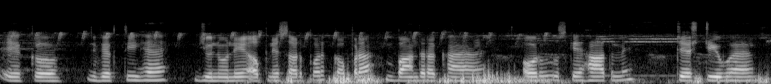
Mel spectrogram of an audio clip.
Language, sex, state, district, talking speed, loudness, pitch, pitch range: Hindi, male, Bihar, West Champaran, 140 wpm, -18 LUFS, 175 Hz, 170-190 Hz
